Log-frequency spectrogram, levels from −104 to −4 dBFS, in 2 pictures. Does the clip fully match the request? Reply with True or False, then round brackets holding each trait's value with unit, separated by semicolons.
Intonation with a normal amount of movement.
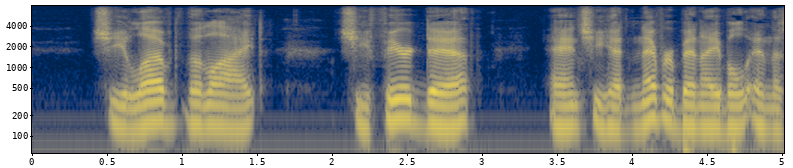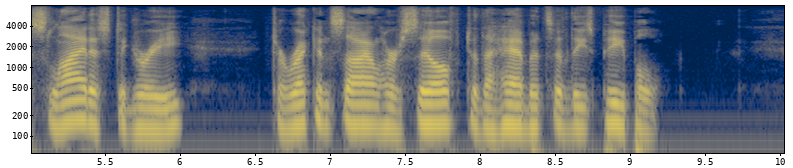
False (2.0 semitones)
